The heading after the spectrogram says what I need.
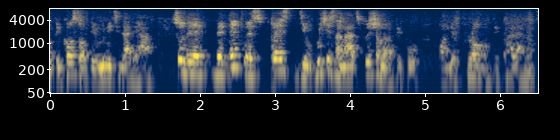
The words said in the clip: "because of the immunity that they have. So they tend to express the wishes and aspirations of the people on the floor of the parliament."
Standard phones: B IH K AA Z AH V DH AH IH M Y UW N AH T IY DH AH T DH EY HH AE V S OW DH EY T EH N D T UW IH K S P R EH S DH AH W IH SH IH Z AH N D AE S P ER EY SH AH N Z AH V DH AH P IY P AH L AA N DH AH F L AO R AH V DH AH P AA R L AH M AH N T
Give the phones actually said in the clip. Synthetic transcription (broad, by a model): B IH K AA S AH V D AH IH M Y UW N AH T IY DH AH T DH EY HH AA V S OW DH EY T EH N T UW IH K S P R EH S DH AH W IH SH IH S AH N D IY P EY SH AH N AH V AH P IY P AH L AA N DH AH F L AO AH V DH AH P AA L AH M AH N T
